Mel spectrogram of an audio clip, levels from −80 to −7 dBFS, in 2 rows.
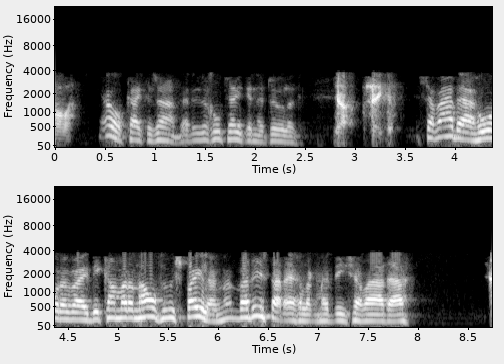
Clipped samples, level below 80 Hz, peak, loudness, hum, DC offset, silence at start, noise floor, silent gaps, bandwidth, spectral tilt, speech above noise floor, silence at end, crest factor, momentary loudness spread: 0.4%; -52 dBFS; 0 dBFS; -13 LUFS; none; under 0.1%; 0 s; -67 dBFS; none; 4 kHz; -10 dB/octave; 54 dB; 0 s; 14 dB; 14 LU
